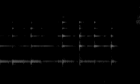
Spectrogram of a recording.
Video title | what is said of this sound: Collection of oddities - Blue glass edition | sounds like ceramic but as you can see it's really not it's glass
